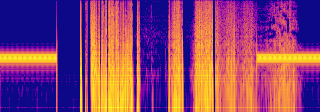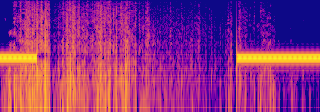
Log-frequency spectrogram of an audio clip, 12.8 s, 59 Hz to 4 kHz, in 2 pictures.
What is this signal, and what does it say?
Ringback tone (North America), 440 + 480 Hz.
